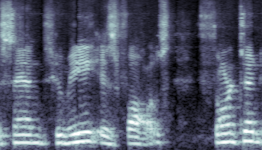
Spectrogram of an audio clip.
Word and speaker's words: Thornton: to me is follows thornton is spelled t h o r n t o n like thorn and ton in one word dot spain like the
